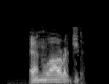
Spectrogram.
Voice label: "enlarged", English; adjectives

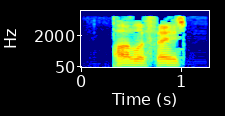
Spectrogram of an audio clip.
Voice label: "polyphase", English; Adjective; adjectives

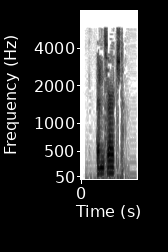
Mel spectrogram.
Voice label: "unsearched", english; adjectives

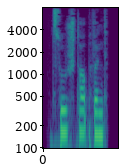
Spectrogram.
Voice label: "zustopfend", German; adjectives

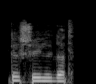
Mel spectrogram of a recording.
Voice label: "geschildert", German; adjectives

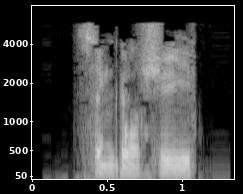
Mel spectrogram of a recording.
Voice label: "single-sheave", English; adjectives

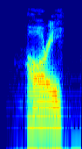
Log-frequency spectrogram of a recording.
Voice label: "hoary", English; adjectives

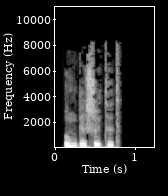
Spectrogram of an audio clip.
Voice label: "umgeschüttet", German; adjectives

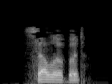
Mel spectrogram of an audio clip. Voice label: "celibate", English; adjectives

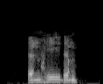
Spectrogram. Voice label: "unheeding", english; adjectives

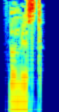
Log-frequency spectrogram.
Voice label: "bemisst", German; adjectives

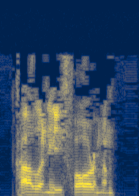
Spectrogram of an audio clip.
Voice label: "colony-forming", English; adjectives

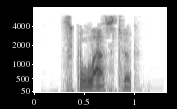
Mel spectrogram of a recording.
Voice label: "scholastic", English; adjectives

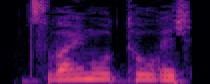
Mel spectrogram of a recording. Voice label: "zweimotorig", German; adjectives

